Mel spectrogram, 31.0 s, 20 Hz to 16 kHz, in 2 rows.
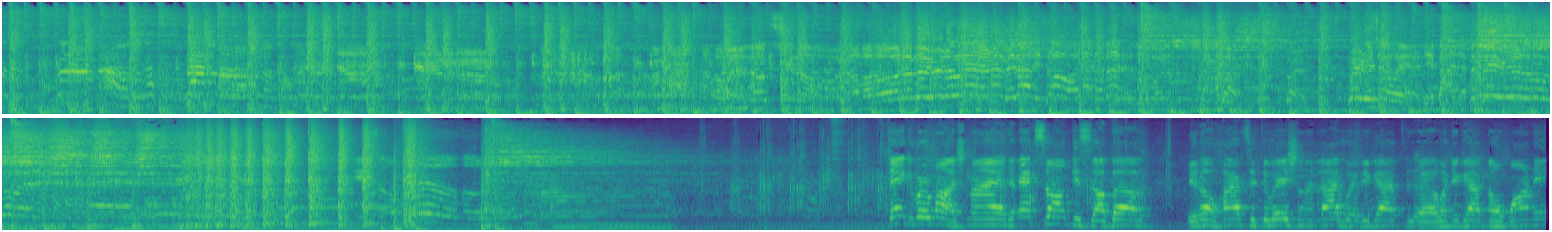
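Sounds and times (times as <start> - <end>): drum kit: 0.0 - 24.4
electric guitar: 0.0 - 24.4
upright bass: 0.0 - 30.9.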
